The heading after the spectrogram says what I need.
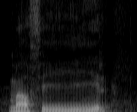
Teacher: So ra tu waqaf dibaca dengan nipis. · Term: ra nipis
